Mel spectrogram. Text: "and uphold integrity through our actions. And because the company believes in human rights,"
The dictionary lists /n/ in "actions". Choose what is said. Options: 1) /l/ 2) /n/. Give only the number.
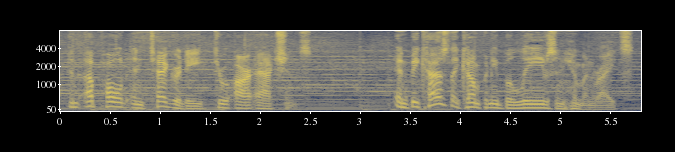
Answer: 2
